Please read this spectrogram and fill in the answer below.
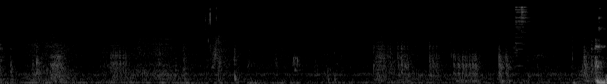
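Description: Quiet room with faint scattered rustles and small clicks, the sharpest about five seconds in.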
